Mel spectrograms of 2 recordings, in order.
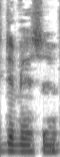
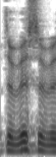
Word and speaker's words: divisive: I usually use divisive. – Divisive is the accepted pronunciation, and I just can't get it out. – Otherwise, it sounds like a device.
